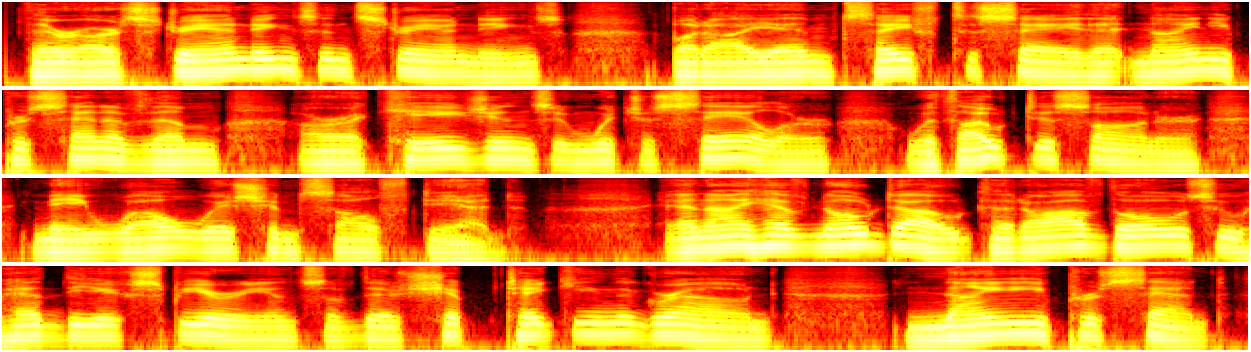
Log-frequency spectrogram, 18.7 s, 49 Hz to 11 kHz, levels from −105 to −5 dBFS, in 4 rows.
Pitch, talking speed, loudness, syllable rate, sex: 120 Hz, 165 wpm, -17 LUFS, 4.5 syllables/s, male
